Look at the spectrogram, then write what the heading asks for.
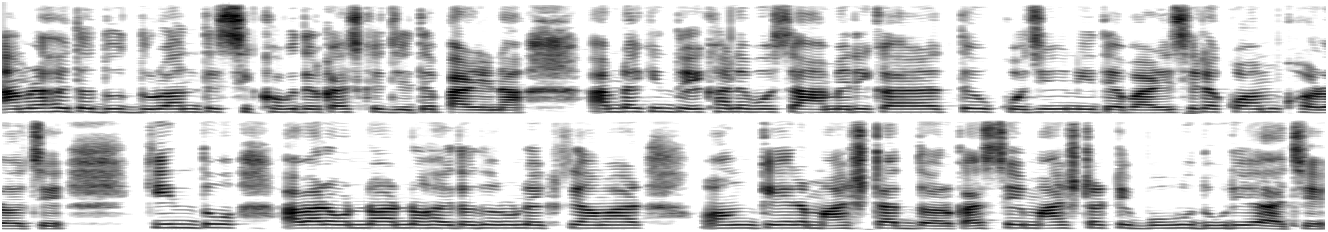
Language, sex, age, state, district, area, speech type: Bengali, female, 45-60, West Bengal, Purba Medinipur, rural, spontaneous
